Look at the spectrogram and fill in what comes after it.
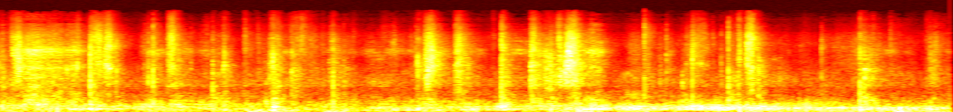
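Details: Small kitten named Totoshka purring indoors: a steady, low rumbling throb runs through the whole stretch, broken by scattered soft rustles and handling thumps.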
